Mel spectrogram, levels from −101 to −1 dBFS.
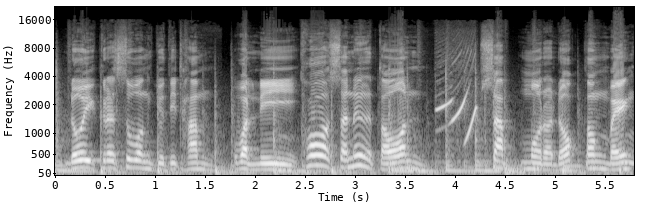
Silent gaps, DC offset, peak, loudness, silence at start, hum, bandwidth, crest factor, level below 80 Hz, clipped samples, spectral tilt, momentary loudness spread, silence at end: none; under 0.1%; 0 dBFS; -13 LUFS; 0 s; none; 15.5 kHz; 12 dB; -30 dBFS; 0.1%; -4.5 dB/octave; 6 LU; 0 s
